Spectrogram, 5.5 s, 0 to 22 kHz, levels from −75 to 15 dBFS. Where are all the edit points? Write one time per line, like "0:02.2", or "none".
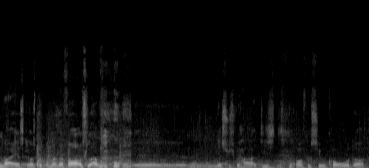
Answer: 0:02.0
